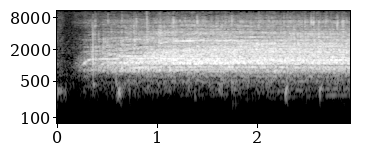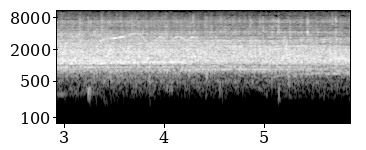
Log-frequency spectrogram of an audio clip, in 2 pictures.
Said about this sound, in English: So, a round of applause to tell us if we should shut up or not and call it a night.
